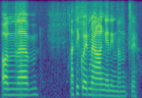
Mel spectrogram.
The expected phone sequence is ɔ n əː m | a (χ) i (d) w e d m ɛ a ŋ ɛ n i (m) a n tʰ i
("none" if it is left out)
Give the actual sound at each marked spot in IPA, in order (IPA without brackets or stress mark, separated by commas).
θ, ɡ, n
